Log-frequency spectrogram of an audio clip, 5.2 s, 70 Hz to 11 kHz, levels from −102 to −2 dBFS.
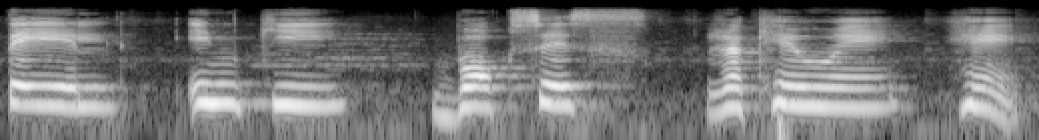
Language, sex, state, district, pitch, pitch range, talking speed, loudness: Hindi, female, Madhya Pradesh, Dhar, 240 Hz, 235-255 Hz, 70 wpm, -18 LUFS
